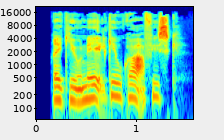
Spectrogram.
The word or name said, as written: regionalgeografisk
